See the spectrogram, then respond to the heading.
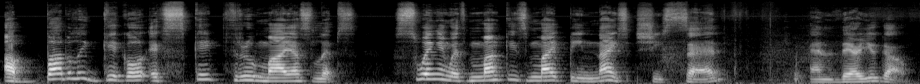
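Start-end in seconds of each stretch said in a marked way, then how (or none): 0.0-6.3 put-on lively storybook reading for kids; read-aloud story voice. A narrator's reading. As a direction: read it like a teacher to the class.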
